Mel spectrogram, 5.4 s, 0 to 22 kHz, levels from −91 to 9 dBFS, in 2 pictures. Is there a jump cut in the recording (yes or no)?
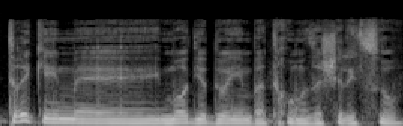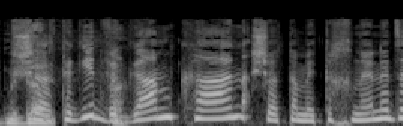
yes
